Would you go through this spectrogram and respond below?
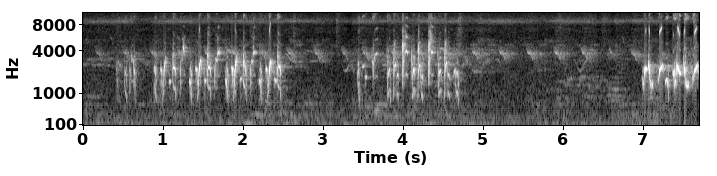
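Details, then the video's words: Yellow-vented bulbul calls used as a lure to make reluctant bulbuls sing: bursts of bright, bubbly chattering notes lasting one to two seconds, separated by short pauses, in a quiet setting. "ropelan dan panggilan burung trucuk ini sangat memikat bagus buat pancingan trucuk malas bunyi"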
